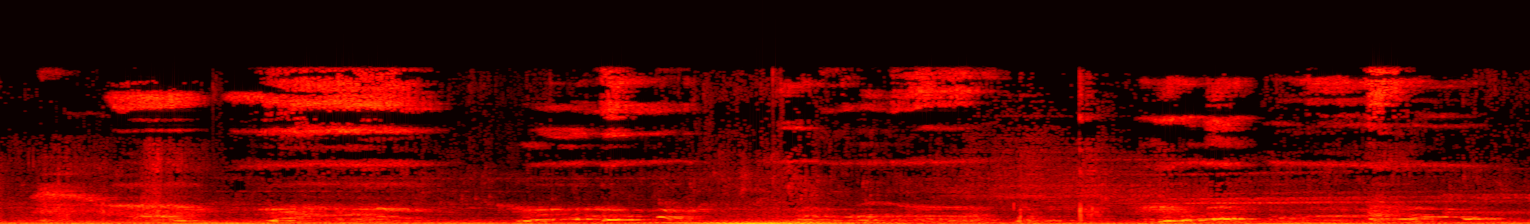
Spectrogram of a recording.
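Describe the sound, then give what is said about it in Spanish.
Heavy, labored breathing from a large beast, with deep groaning inhales and exhales repeating every couple of seconds, steady over a constant background hiss. “Podía escuchar la trabajosa respiración del animal.”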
